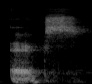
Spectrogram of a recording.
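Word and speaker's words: X Æ A-12: Elon Musk said in an interview that he plans to say it as X-A12, X-A12.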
